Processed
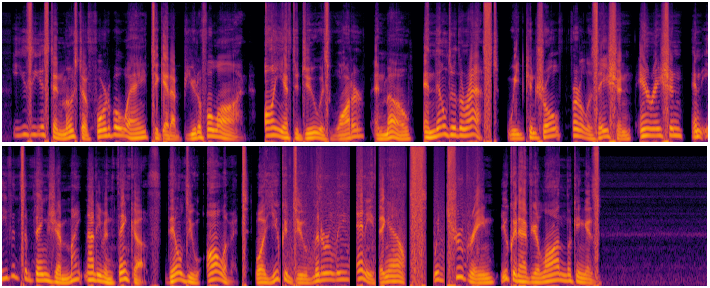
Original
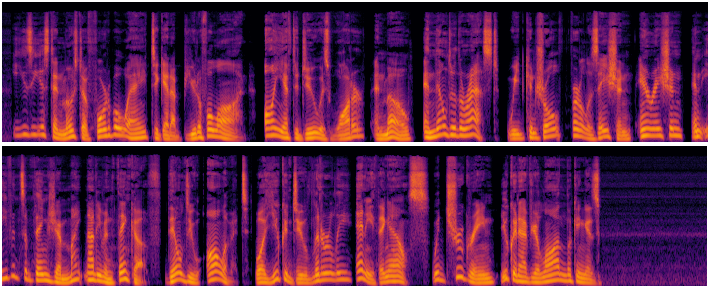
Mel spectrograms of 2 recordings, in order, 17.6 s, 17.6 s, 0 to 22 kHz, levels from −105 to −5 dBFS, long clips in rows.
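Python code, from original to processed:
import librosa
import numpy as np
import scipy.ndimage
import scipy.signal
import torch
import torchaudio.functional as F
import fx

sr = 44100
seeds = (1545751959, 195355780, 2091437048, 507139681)

y = fx.tracing_dist(x, sr, depth_ms=0.31)
y = fx.low_shelf(y, sr, hz=69.0, db=3.0)
y = fx.sample_gate(y, sr, floor_db=-40.0, at=(12.29, 14.83), fade=0.02)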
